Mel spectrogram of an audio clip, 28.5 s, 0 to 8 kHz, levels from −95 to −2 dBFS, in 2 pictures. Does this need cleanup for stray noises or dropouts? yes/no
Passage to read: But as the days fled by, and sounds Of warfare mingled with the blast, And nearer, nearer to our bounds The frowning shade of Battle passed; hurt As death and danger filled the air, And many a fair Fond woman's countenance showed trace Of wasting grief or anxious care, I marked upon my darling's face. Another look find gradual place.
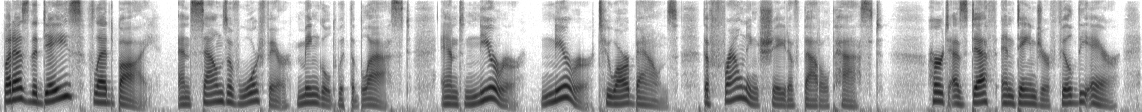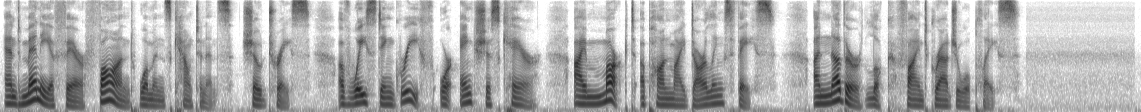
no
